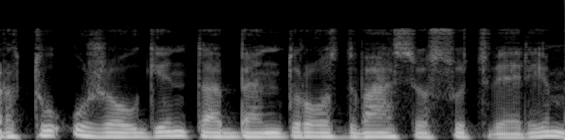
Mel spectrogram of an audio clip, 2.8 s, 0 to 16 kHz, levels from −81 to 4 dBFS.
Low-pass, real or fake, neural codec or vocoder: 7.2 kHz; real; none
